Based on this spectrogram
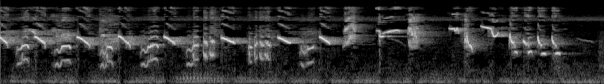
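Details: Oriental magpie-robin singing hard, strings of crisp downward-sliding whistles repeated roughly every half second, mixed with sharp chirps and higher piping notes, continuous and lively throughout, a thin steady hiss underneath.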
